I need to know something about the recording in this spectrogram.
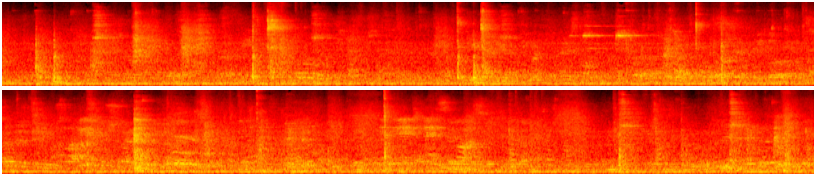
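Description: Darts thud into a dartboard.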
